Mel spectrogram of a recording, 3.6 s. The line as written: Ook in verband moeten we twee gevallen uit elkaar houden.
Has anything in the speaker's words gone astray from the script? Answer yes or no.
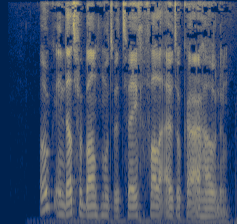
yes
